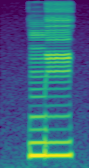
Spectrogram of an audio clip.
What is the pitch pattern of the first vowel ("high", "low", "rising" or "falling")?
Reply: high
